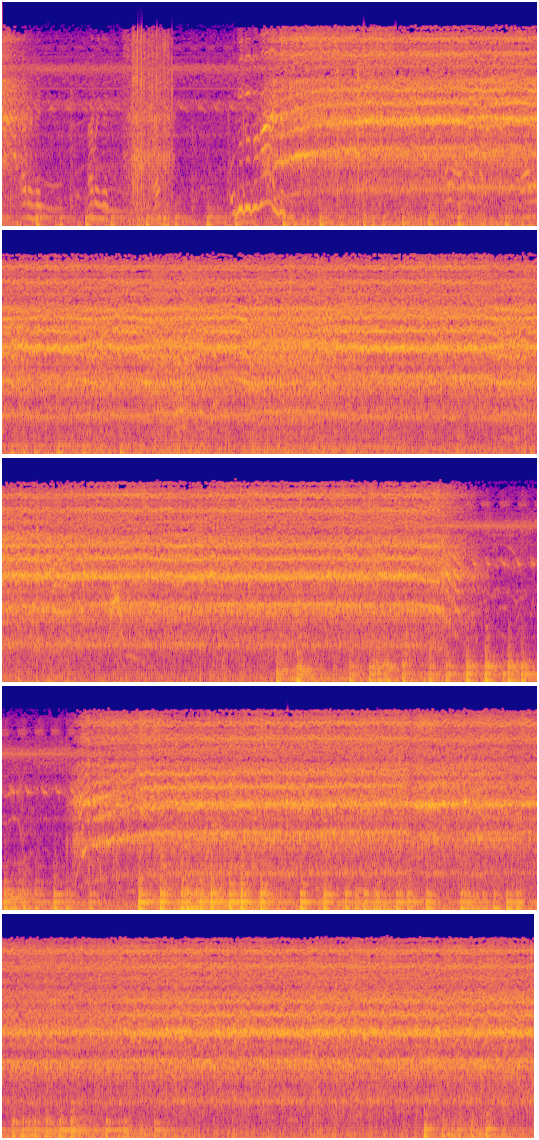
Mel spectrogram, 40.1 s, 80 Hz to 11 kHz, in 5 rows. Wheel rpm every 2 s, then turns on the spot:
30, 10, 130, 160, 160, 160, 160, 160, 160, 160, 160, 80, 20, 160, 160, 160, 160, 160, 160, 160.
none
